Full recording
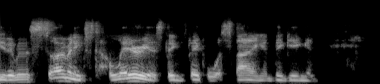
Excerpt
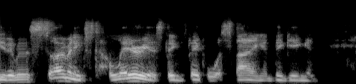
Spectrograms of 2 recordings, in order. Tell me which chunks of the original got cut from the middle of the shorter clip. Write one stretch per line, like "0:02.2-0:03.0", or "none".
none

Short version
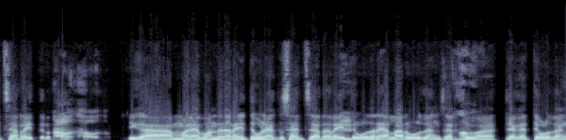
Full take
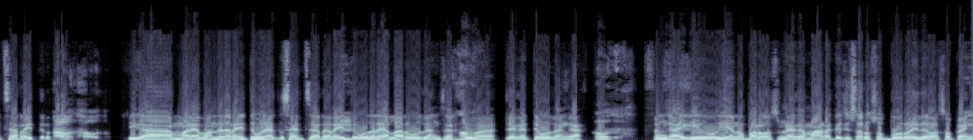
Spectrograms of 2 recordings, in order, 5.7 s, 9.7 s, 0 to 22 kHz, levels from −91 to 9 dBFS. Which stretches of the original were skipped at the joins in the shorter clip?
none

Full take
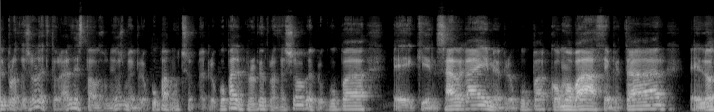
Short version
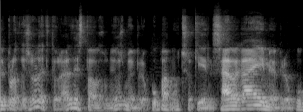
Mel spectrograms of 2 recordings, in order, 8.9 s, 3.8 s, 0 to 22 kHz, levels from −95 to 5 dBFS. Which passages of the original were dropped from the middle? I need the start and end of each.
0:02.4-0:05.2

